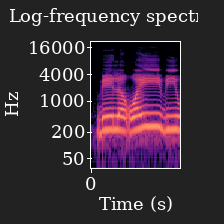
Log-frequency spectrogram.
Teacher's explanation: غیب میں دیکھیے یا ساکن سے پہلے زبر ہے تو یا لین ہے یہاں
